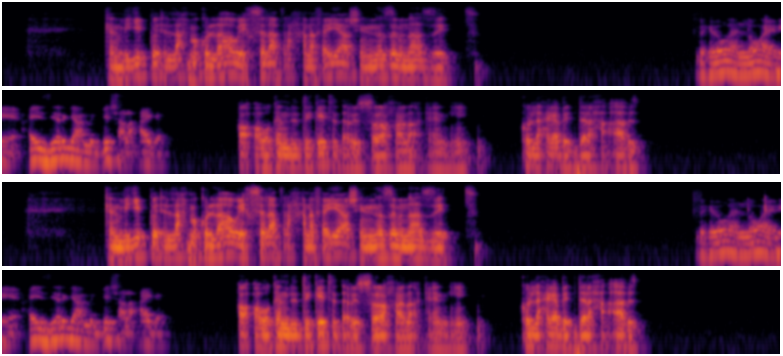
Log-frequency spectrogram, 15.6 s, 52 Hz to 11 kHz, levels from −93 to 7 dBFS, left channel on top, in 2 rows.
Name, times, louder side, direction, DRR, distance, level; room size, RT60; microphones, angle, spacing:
voice 1, 1.0-4.7 10.1-12.4 13.0-14.1, right 4 dB, 70° right, 0.6 m, -32 dB
voice 2, 6.9-9.4, left 2 dB, 20° left, 0.5 m, -36 dB
3.0 x 2.0 x 2.2 m
head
